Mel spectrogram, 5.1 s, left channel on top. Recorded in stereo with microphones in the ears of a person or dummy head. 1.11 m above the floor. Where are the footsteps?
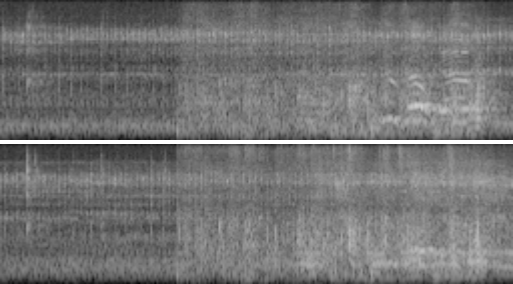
65° right (ahead or behind), 5 m; by 4.8 s 55° right (ahead or behind), 2.5 m.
